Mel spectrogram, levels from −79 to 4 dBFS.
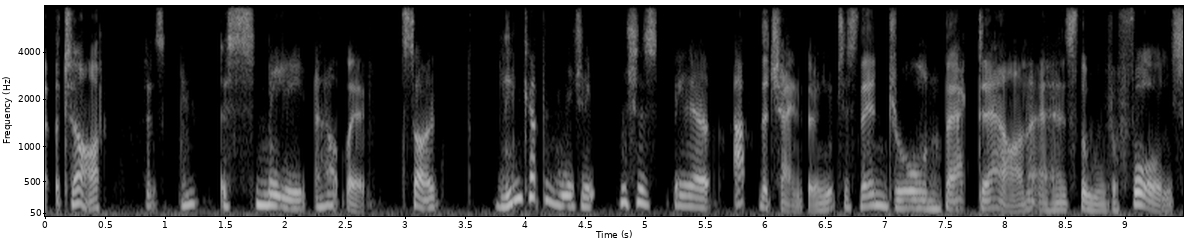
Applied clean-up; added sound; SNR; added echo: neural diffusion model UNIVERSE++.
